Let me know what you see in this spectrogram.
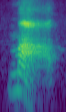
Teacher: tone number one long flat vowel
